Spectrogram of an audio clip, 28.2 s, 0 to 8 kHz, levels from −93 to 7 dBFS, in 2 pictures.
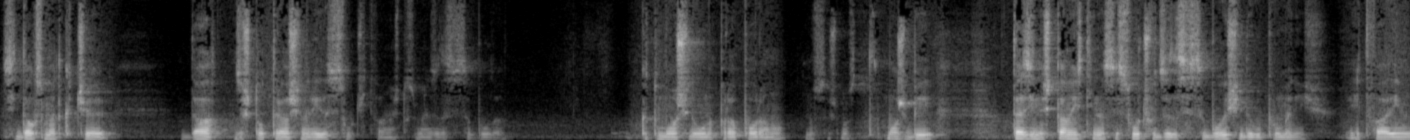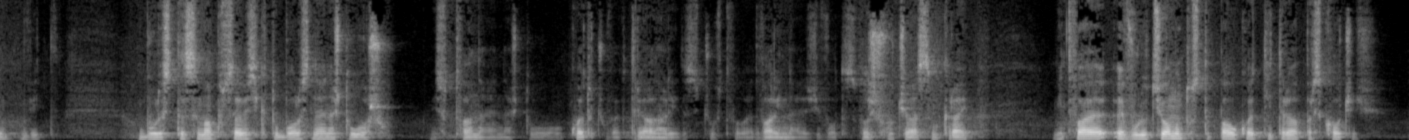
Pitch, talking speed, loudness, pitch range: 100 Hz, 195 wpm, -22 LUFS, 95-110 Hz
